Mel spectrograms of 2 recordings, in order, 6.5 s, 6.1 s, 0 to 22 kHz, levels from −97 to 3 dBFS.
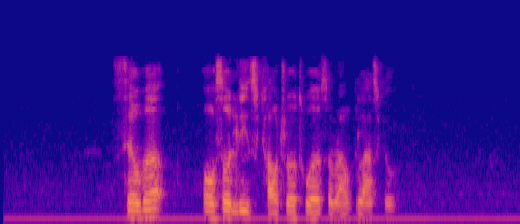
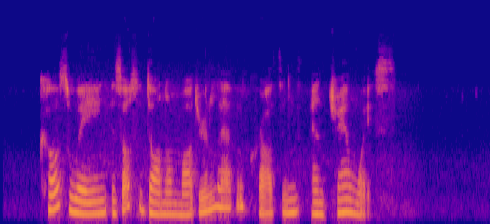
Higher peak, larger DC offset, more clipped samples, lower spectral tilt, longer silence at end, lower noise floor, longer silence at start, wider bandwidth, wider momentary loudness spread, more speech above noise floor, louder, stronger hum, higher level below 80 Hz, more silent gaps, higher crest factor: second, -16 dBFS vs -12 dBFS; neither; neither; about the same, -5 dB/octave vs -6 dB/octave; first, 1.6 s vs 1.25 s; second, -62 dBFS vs -75 dBFS; first, 1.45 s vs 0.5 s; about the same, 8 kHz vs 7.8 kHz; first, 15 LU vs 8 LU; second, 30 dB vs 47 dB; second, -32 LUFS vs -28 LUFS; neither; about the same, -74 dBFS vs -70 dBFS; neither; about the same, 20 dB vs 18 dB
